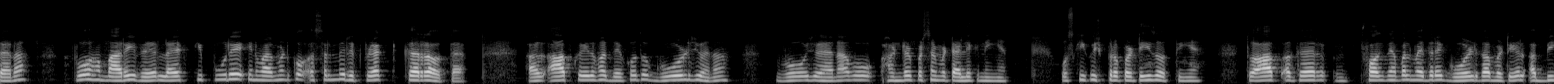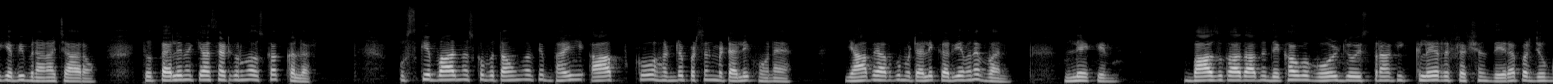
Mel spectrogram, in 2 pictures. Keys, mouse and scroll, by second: 14.1 middle click, 14.6-14.9 middle drag, 15.4 click, 19.8 middle click, 21.7 click, 23.5 click, 24.8-25.1 scroll down 2, 25.1 middle drag, 25.4-25.8 scroll up 2, 25.8 middle click, 26.3-26.8 middle drag, 26.8-28.6 drag, 28.6-29.5 middle drag, 29.9-31.0 middle drag.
